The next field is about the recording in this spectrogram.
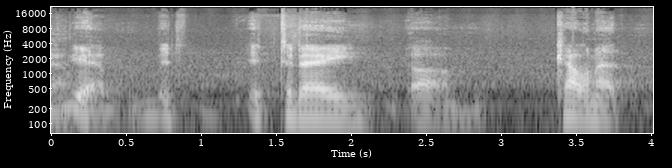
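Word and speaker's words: Chalmette: Um, Calamett, Louisiana. Shalomtt is how I've also heard it pronounced, depending on whether or not you're from there.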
